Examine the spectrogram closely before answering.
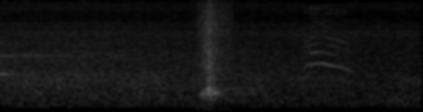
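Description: A putter taps a golf ball with a soft knock.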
